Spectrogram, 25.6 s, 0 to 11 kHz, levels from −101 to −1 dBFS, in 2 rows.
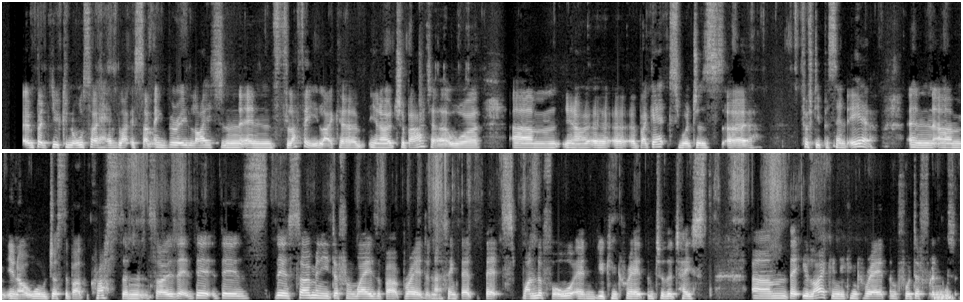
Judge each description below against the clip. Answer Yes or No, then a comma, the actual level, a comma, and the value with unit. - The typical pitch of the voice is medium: Yes, medium, 160 Hz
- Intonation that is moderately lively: No, narrow, 1.8 semitones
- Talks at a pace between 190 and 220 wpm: No, average, 180 wpm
